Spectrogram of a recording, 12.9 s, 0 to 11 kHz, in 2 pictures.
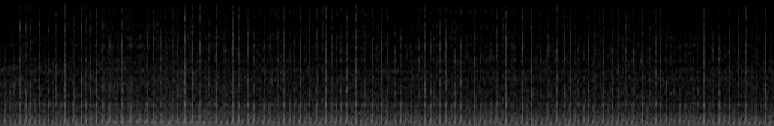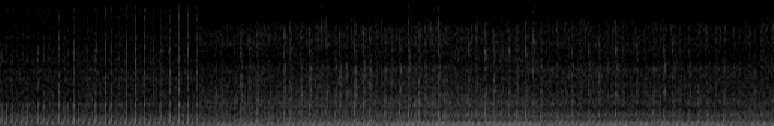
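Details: Ryobi CS30 two-stroke trimmer on a test run after teardown, with a homemade intake gasket and a replacement adjuster. It buzzes high and hunts, revs rising and sagging; running lean, air leak suspected from the homemade gasket.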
